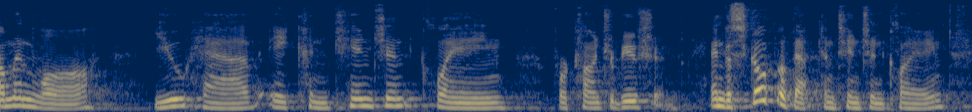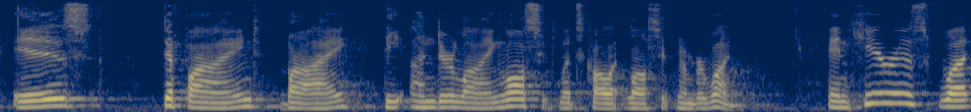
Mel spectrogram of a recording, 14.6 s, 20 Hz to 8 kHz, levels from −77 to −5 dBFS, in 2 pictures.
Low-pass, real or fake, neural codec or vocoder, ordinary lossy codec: 7.2 kHz; fake; codec, 16 kHz, 16 kbps, FreqCodec, larger model; Opus, 24 kbps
